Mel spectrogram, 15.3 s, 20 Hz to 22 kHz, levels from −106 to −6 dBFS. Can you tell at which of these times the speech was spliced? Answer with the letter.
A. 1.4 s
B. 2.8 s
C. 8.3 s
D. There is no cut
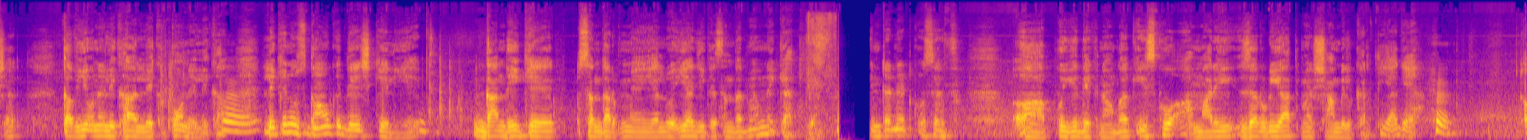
C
